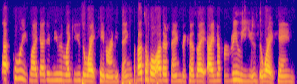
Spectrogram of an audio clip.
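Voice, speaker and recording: A woman's voice: a little high, steady tone, fast, dry recording, phone-quality sound. Hesitant young woman from Algeria. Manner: hesitant, many fillers and soft laughs. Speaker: podcast guest. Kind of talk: casual interview chat.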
